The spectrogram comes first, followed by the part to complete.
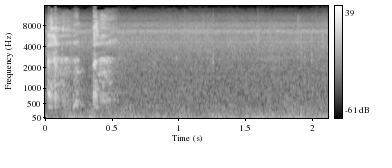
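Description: A person coughing twice in quick succession, over a steady low rumble.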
